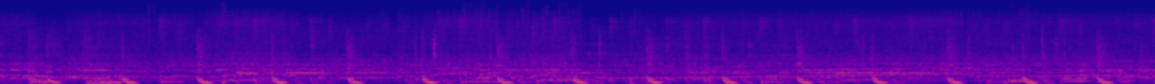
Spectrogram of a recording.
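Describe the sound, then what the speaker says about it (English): Steady rain falls on a surface nearby, a dense continuous patter with scattered sharper drops, moderately faint and unbroken, with a low background hum and no talking. "Oh, and it is raining now."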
